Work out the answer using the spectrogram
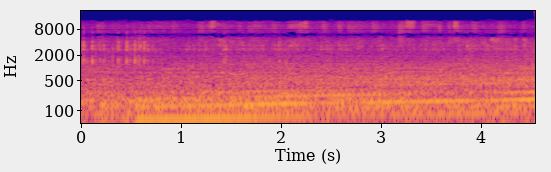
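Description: Abarth 595's 1.4-litre turbocharged four-cylinder engine running as the car drives along, heard from inside the cabin with road rumble. The engine note holds steady and rises slightly near the end.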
